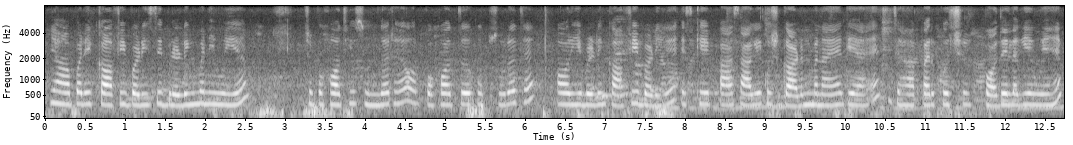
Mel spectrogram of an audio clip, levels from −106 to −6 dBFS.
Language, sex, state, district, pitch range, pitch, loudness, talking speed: Hindi, female, Andhra Pradesh, Krishna, 270-290 Hz, 275 Hz, -19 LUFS, 185 wpm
